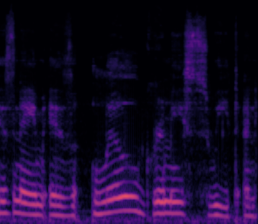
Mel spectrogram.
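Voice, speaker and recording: A woman's voice carries a dark, mellow tone, somewhat breathy, and its pitch varies in an ordinary way. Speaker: papercrafting video creator. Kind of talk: crafting tutorial. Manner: casual with filler words.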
